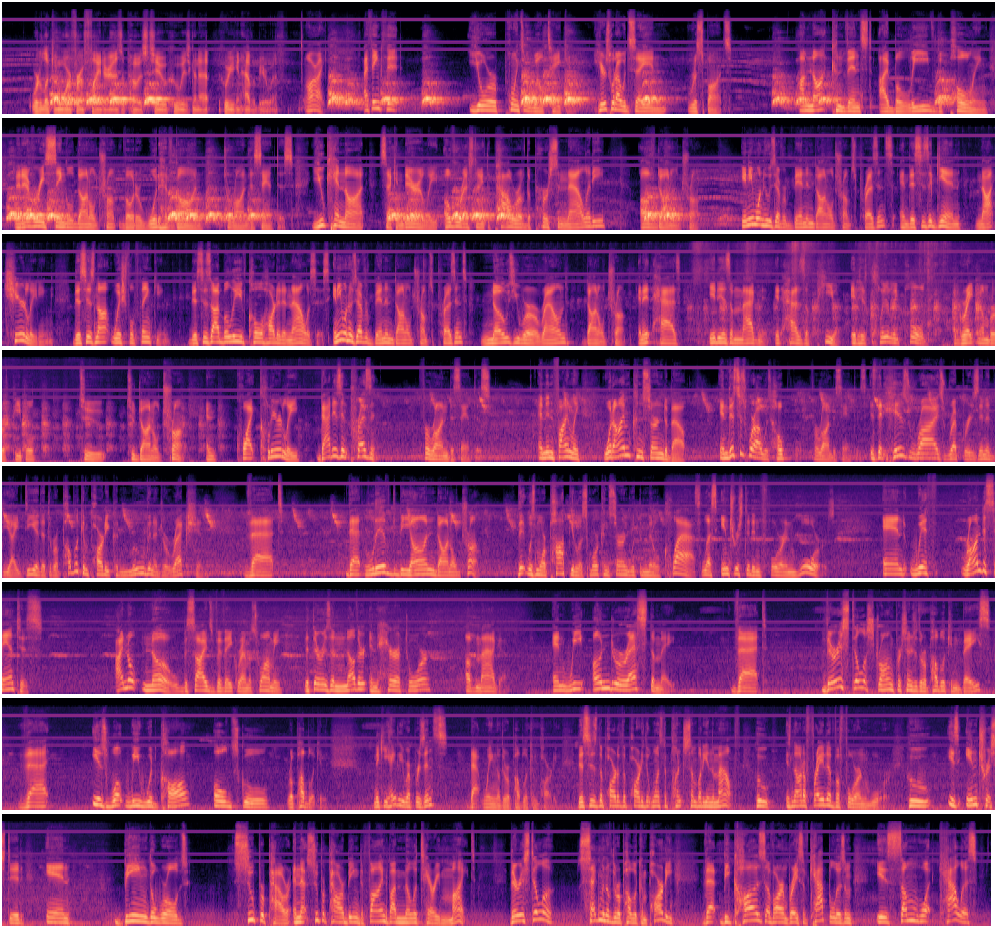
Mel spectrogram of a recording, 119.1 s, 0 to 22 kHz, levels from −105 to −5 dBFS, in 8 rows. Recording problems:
animal sounds; very loud; throughout; 1 dB above the speech
high-pitched whine; faint; throughout; 11.5 kHz, 25 dB below the speech

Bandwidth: 15.5 kHz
